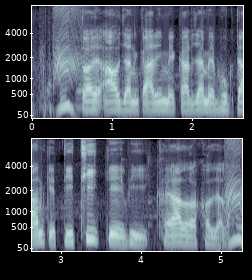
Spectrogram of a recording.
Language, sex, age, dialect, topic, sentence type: Bhojpuri, male, 18-24, Southern / Standard, banking, statement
